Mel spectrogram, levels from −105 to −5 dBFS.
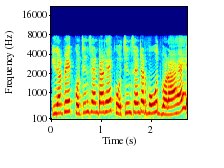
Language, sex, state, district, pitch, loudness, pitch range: Hindi, female, Uttar Pradesh, Muzaffarnagar, 325 Hz, -14 LUFS, 290-340 Hz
